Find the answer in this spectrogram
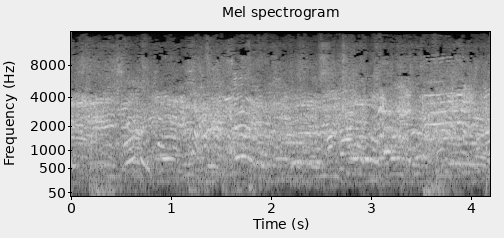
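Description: Crowd of spectators in a hall, many voices talking and calling out at once in a steady babble.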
